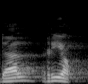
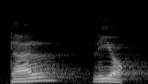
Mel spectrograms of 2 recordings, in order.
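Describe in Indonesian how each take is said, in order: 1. Konsonan di tengah dibaca L lalu R. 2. Kedua konsonan di tengah dibaca L. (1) "bukan dalryok" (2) "dibacanya dalyok"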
